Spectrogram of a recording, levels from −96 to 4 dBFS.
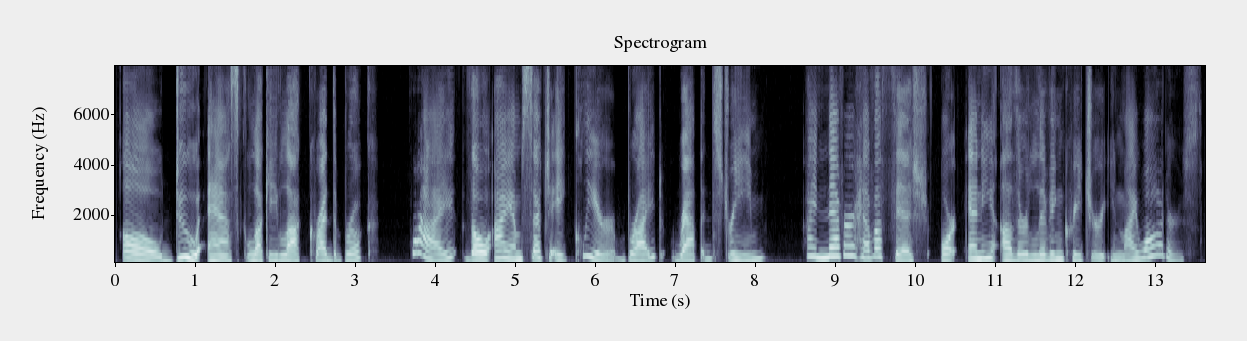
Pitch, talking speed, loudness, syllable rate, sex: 255 Hz, 135 wpm, -17 LUFS, 3.5 syllables/s, female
